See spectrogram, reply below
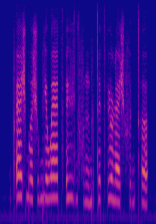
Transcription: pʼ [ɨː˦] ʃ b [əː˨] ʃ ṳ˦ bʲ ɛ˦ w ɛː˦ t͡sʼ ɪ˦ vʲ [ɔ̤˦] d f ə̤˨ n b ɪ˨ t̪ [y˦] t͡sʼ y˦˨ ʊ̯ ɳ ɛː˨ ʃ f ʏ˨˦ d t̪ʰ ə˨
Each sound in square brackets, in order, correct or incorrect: incorrect: ɛː˦, correct, incorrect: ə̤˦, incorrect: ɪ˦

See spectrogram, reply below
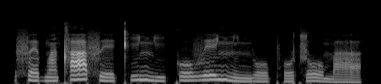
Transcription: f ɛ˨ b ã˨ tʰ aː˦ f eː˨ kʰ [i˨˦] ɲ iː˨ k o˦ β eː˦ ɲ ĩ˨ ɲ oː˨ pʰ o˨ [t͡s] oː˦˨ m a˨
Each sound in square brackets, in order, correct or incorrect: incorrect: i˦, correct

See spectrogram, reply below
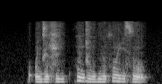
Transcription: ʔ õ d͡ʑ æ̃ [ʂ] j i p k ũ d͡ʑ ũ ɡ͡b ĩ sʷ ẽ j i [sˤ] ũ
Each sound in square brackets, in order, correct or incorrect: correct, incorrect: s

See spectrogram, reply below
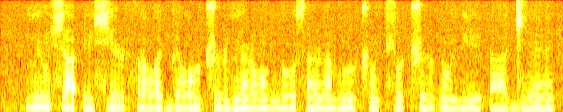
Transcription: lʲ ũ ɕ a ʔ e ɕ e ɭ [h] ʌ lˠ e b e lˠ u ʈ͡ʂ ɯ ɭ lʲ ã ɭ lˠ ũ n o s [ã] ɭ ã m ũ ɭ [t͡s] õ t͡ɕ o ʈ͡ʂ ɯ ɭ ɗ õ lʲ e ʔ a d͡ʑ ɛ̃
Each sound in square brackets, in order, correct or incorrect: correct, correct, incorrect: ʈ͡ʂ

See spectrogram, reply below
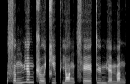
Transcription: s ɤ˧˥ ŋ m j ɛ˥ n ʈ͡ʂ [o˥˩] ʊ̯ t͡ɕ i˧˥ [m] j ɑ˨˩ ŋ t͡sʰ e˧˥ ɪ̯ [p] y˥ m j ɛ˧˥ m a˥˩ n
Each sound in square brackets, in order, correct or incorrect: incorrect: o˧˥, incorrect: pʰ, incorrect: t̪

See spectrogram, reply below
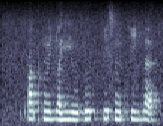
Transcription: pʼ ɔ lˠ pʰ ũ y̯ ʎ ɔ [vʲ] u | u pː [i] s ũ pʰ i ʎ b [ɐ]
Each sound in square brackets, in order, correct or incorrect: correct, correct, correct

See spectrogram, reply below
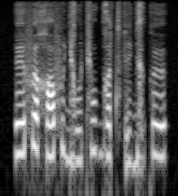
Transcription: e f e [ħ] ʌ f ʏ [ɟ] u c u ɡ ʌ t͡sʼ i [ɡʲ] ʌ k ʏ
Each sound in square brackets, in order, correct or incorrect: incorrect: χ, correct, correct

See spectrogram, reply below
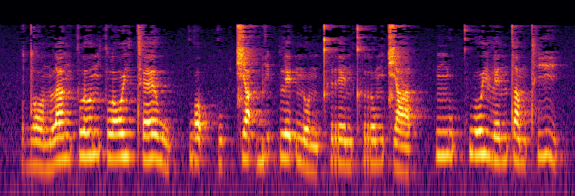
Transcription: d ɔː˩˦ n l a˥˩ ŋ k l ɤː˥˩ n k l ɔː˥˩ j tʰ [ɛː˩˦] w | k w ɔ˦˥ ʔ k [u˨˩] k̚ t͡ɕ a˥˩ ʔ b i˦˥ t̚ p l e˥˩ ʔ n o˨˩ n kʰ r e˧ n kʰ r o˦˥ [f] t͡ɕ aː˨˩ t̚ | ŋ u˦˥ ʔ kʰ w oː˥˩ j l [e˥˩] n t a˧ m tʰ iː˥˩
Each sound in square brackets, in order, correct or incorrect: incorrect: ɛː˥˩, correct, incorrect: m, incorrect: e˦˥

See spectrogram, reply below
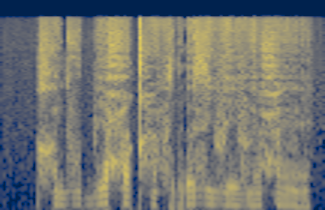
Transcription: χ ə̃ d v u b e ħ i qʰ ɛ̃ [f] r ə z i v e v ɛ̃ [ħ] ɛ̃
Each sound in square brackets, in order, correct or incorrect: correct, correct

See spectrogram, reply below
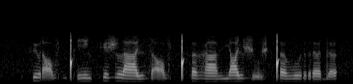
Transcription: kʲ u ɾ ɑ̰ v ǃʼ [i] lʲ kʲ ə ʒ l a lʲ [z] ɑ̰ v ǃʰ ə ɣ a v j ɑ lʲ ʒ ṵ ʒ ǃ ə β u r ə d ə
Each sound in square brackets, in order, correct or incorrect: correct, correct

